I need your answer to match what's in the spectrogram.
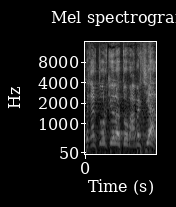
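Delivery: angry shouting.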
